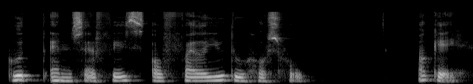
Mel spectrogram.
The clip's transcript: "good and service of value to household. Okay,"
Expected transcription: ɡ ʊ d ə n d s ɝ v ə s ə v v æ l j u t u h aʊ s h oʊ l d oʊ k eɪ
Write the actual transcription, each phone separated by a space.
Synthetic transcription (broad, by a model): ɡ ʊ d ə n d s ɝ f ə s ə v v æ l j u t u h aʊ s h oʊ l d oʊ k eɪ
